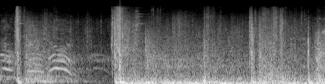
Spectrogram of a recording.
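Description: A grenade detonates in the shooter game Call of Duty Modern Warfare. A sharp, loud boom is followed by continuous rumbling and scattered crackling bursts, with brief background noise just before.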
